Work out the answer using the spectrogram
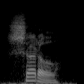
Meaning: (noun) A tool used to carry the woof back and forth between the warp threads on a loom
- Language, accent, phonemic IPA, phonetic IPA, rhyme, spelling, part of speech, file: English, US, /ˈʃʌtəl/, [ˈʃʌɾəɫ], -ʌtəl, shuttle, noun / verb, En-us-shuttle.ogg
